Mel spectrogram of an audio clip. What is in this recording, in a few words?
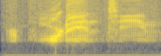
chat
